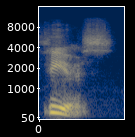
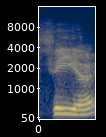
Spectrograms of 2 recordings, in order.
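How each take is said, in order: First: The word is said as one syllable. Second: The word is stretched into two syllables. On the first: The speaker calls it right. "It's one. It's fierce" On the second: The speaker calls it wrong. "It's not fear. It's not two syllables"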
